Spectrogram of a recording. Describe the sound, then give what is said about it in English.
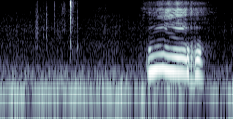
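A water ride car rumbles steadily along its track, slowing down, a low continuous drone throughout, with a short high-pitched squeal rising over it near the end. “Why is this car slowing down?”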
